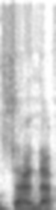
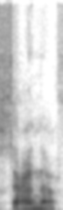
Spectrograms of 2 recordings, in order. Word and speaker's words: Senedd: I feel like even now, like I'm leading on Senedd election legislation campaign.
